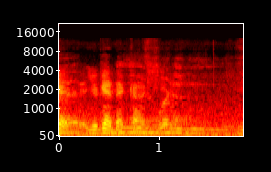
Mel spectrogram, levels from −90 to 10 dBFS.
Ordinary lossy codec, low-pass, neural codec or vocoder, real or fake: AAC, 32 kbps; 19.8 kHz; none; real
